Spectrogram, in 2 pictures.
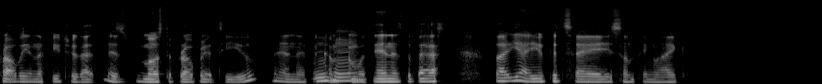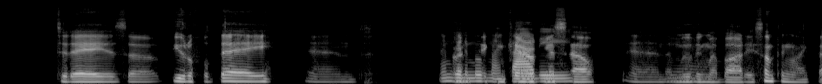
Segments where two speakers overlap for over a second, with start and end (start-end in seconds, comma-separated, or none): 12.7-14.0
